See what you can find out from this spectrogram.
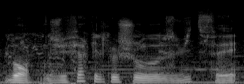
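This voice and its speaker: A man's voice: low voice, measured pace. A man with a head cold, giving casual, rambling gameplay commentary and repeating his phrases. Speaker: let's play host. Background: game music.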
